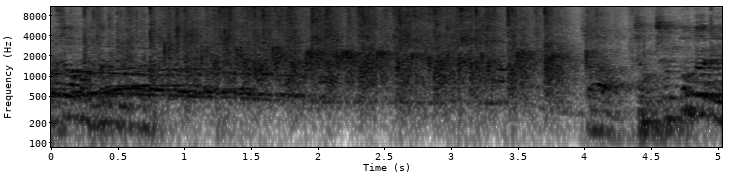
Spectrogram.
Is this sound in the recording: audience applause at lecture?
yes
